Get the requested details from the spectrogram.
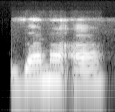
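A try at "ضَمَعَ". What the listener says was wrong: Zo. Bukan za. Zoma'a. Zo. Oh, ini orang Seberang ya. Kalau orang Seberang umumnya gitu. Nggak bisa zo. Misalnya jama'a. Zoma'a.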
